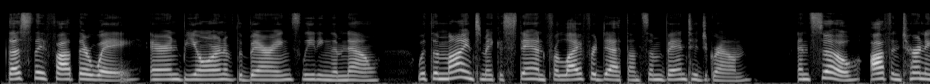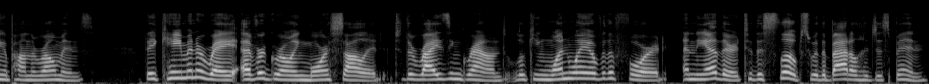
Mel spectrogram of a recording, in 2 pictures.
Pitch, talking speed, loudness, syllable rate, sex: 225 Hz, 205 wpm, -22 LUFS, 5.2 syllables/s, female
